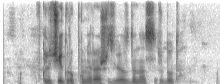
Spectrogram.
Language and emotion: Russian, neutral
